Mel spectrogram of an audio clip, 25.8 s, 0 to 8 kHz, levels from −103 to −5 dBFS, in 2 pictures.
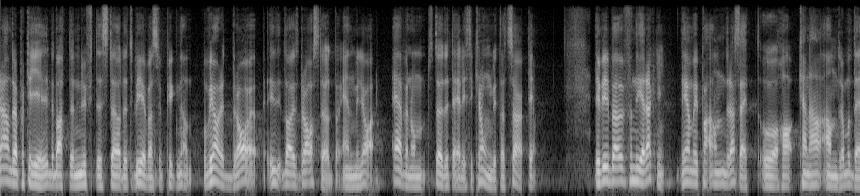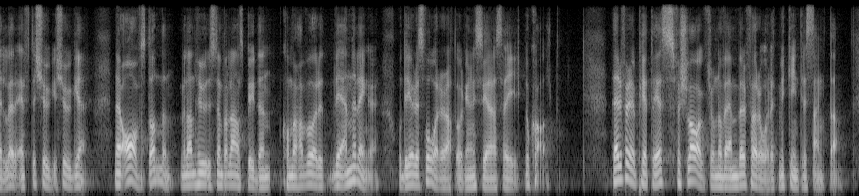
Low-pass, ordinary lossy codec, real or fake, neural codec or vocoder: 7.2 kHz; none; fake; codec, 16 kHz, 0.8 kbps, ZipCodec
